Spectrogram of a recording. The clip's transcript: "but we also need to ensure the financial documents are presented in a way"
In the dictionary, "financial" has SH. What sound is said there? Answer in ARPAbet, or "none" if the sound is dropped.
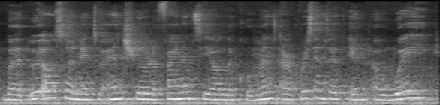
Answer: S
